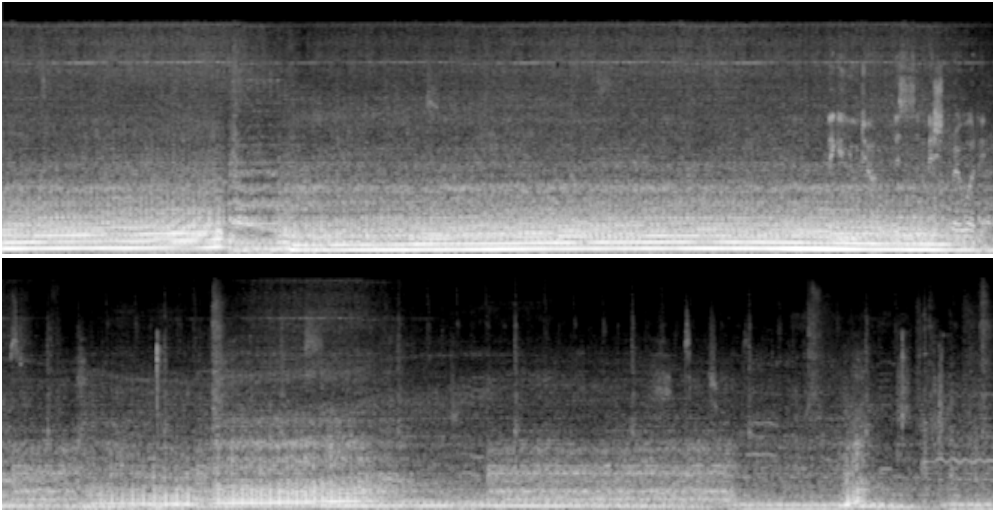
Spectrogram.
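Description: A truck engine hums and drones steadily, rising and falling as it changes gear.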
